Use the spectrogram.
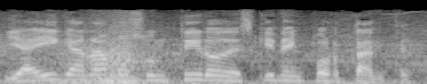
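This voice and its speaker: A man's voice: high voice, animated, fast talker, over music. A man from Colombia giving co-commentary on a youth football match, analytical and prone to restarts.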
